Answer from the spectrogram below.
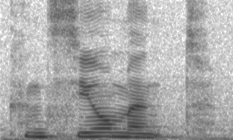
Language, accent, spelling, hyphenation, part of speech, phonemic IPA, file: English, US, concealment, con‧ceal‧ment, noun, /kənˈsiːlmənt/, En-us-concealment.ogg
- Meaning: 1. The practice of keeping secrets 2. The condition of being hidden or concealed 3. protection from observation or surveillance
